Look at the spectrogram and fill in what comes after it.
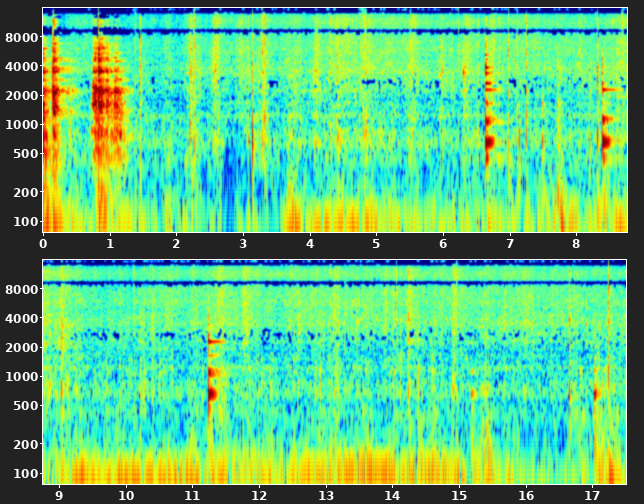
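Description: Chicken with grated onion, garlic and ginger frying in an amber glass pot, a steady sizzle, while a wooden spatula stirs and scrapes through it. A few sharp knocks and clicks cut in, the two loudest within the first second.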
